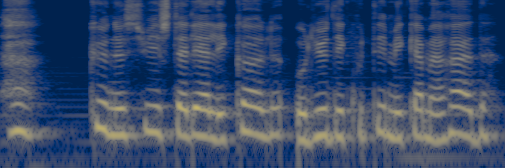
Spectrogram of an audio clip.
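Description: Woman reading a small wooden puppet boy, scared and pleading, mellow soft voice, storybook. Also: fairly high pitch, level tone, moderate pace, faint music behind, lightly acted. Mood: sobbing. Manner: pleading, trembling.

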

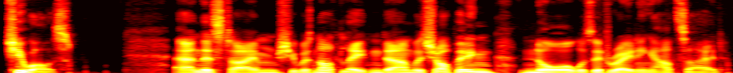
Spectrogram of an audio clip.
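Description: In a radio play monologue and dialogue, a male actor plays a world-weary, put-upon hotel receptionist narrating his troubles. His deep voice moves at a moderate pace with lively intonation, sounding weary, wry and resigned, long-winded and formal. The sound is dry and close with no room ambience.

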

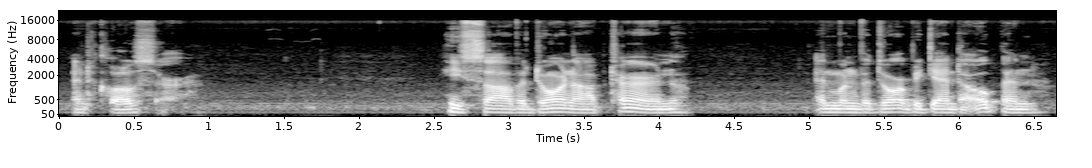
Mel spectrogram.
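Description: Low-voiced man slowly narrating a horror story. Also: a little hiss or hum. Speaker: storyteller reading aloud from a book.

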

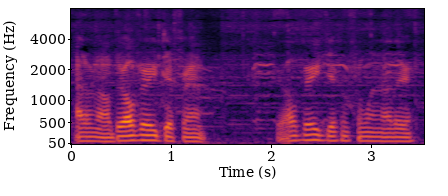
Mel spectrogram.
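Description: Racing through viewer comments with fairly even intonation, a young man chats playfully on his phone livestream and breaks into high owl hoots. His voice is somewhat low for a man, picked up close by the phone in a small room with faint background music.

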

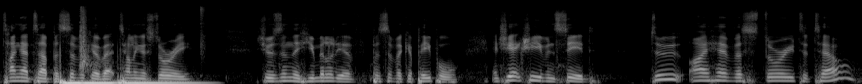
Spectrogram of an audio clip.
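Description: A man's voice: a little high, brisk, hardly any pauses, mellow, faint music behind. A man in his thirties hosting an on-stage interview, upbeat but stumbling on fillers, speaking into a handheld mic. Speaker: host. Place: large hall with stage and audience.

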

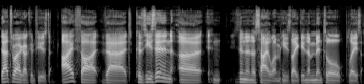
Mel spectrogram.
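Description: Seated in a small studio at a boom-mounted mic, a young podcast co-host chats informally about a book, stumbling through fillers and restarts. He speaks unhurriedly with hardly any pauses, his mid-range voice sharp, clear and resonant, with no echo.

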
